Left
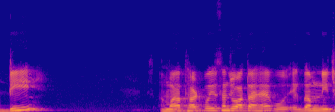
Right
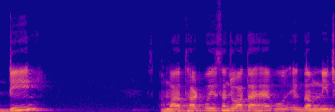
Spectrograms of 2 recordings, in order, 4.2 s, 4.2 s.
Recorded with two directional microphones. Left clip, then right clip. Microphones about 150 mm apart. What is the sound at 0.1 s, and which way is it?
Speech, 25° left (ahead or behind).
